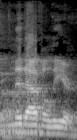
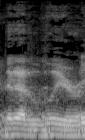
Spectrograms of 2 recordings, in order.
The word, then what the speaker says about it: Nidavellir: It's Nidavellir. – Nidavellir.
